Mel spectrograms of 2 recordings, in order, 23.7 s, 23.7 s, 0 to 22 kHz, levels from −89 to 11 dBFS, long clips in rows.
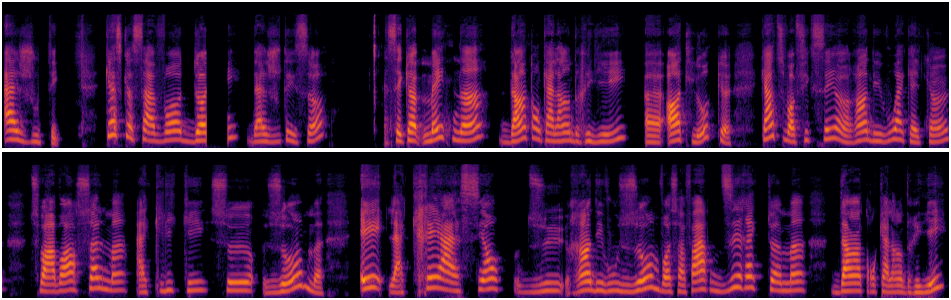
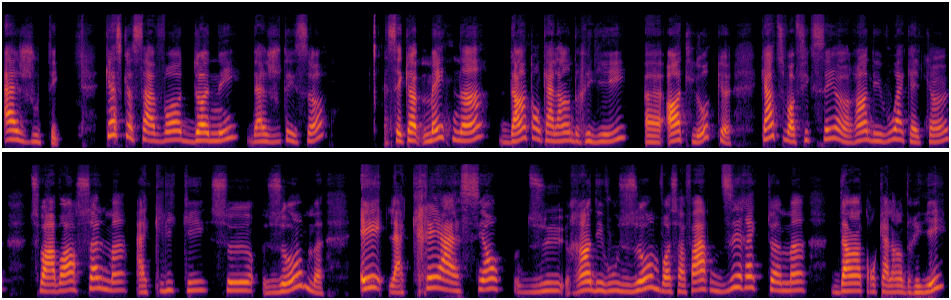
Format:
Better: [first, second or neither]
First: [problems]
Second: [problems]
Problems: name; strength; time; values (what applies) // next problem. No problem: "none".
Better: second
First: audio cutting out; at 2.5 s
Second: none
